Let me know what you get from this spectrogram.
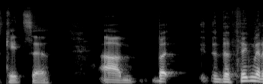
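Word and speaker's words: Cait Sith: like pretty good uh I enjoyed Kate Sith and that's how they pronounce it in this game uh for the record yeah it's Kate Sith um but the thing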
